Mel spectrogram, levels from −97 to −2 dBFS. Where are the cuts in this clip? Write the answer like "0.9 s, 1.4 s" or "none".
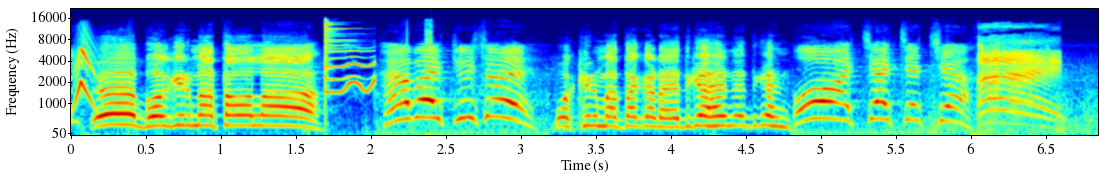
2.0 s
